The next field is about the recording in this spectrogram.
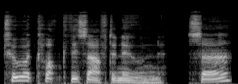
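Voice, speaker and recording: A man's voice: fairly low pitch, very animated, a little slow, fairly bright tone, no echo, clean studio sound, full character voice. A man as a murmuring, deferential informant, slightly distant. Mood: guarded, deferential. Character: deferential, guarded private information agent, quietly evasive. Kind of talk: audiobook character dialogue.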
